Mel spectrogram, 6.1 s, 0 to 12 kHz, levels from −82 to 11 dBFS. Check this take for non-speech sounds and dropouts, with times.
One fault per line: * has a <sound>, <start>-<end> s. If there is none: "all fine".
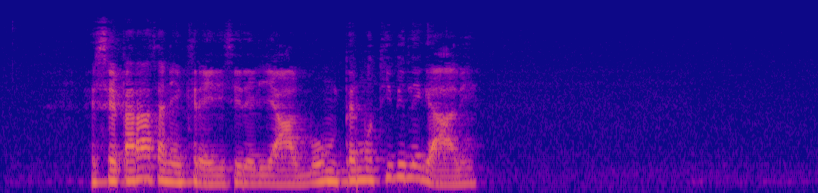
all fine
